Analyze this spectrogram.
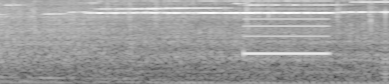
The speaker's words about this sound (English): But if a truck goes by and it's making that like engine noise and the squeaky air brakes and God forbid the backup beeping.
